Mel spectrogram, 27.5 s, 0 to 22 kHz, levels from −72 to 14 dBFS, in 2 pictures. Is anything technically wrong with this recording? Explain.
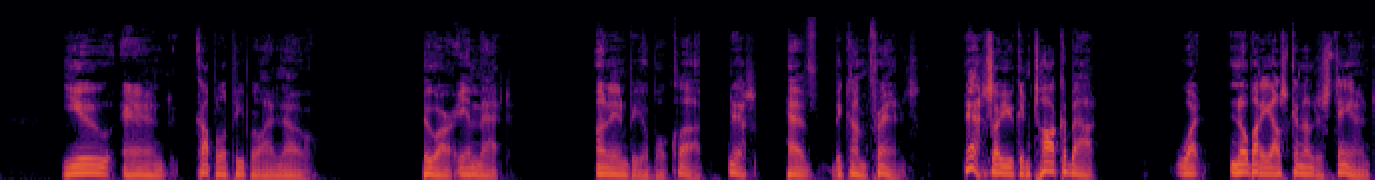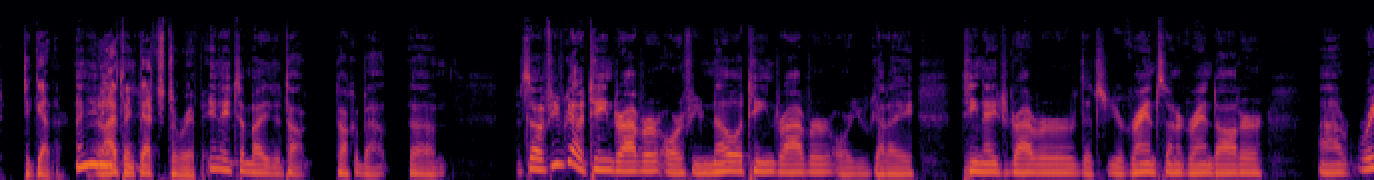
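Yes. Short skips at 2.62 s after "a couple of people", 17.55 s after "somebody to talk talk", and 22.52 s between "teen driver or you've" and "a teenage driver that's" are audio missing between chunks, likely a few tens of milliseconds dropped at 5-second chunk boundaries.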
